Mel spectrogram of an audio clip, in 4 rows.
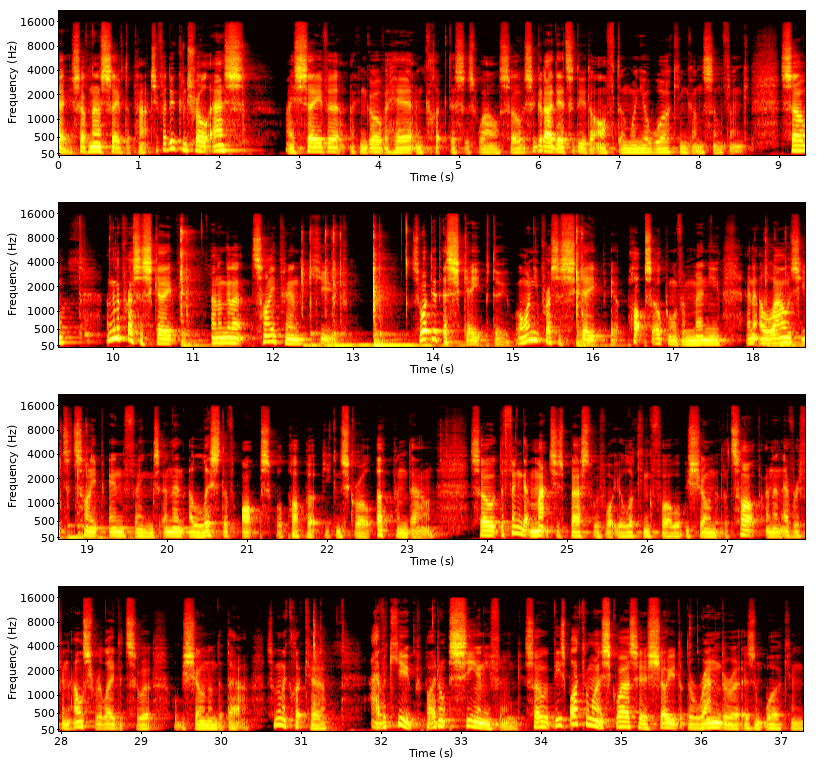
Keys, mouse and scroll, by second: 2.1 ctrl+shift+s, 4.6 click, 10.0 click, 10.9 Escape, 12.2-13.9 typing, 15.9 Escape, 17.8-19.4 typing, 21.8 scroll, 23.4 click, 23.5 click, 28.3 scroll, 29.4 scroll, 31.2 click, 32.0 click, 35.9 click.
